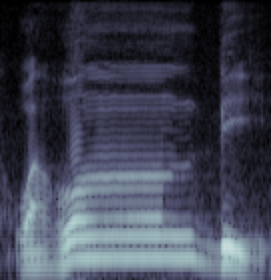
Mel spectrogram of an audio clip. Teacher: ketika huruf ba itu diucapkan maka si bibirnya akan rapat dan ketika Rapat ini bunyi samarnya akan pindah ke bunyi jelas sehingga terdengar Hum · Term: Ikfa Syafawi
